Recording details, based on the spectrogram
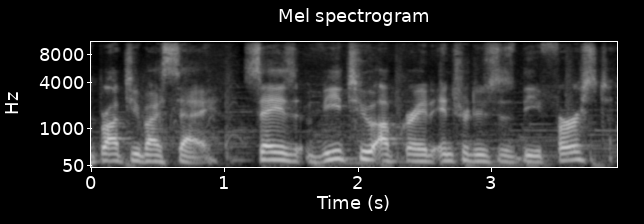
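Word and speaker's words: Sei: on X say Network say is spelled s EI go follow say onx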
